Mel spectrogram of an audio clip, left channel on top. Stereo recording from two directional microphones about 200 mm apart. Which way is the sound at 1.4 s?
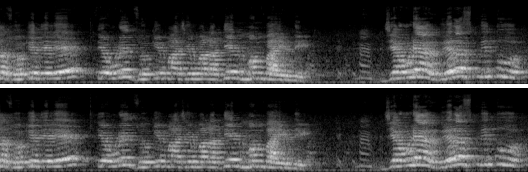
40° left (ahead or behind).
